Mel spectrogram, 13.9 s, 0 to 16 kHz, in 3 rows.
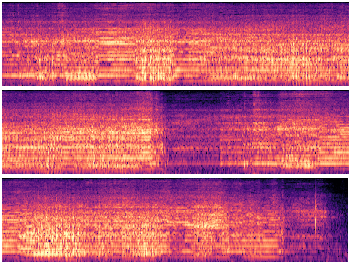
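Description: A Milwaukee M18 FUEL oscillating multi-tool (2836-20) cutting into wood, a loud buzzing, high-pitched whine under load in two long passes separated by a brief quieter pause.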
